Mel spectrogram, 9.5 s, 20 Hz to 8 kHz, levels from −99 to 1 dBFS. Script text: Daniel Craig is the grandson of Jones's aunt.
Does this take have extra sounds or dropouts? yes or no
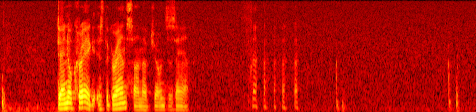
yes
